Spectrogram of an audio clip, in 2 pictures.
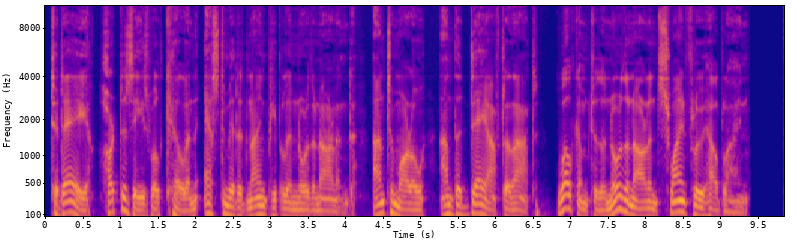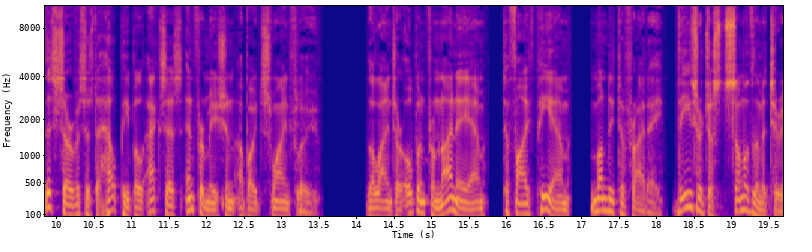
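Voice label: English Irish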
